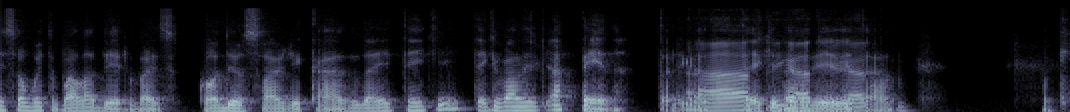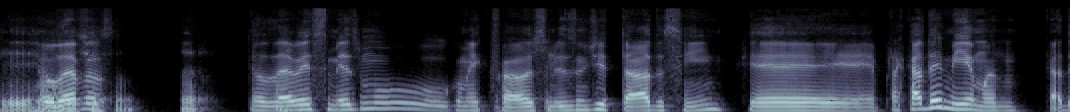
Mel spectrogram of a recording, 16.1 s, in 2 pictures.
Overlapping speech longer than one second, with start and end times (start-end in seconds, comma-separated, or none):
5.1-6.8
